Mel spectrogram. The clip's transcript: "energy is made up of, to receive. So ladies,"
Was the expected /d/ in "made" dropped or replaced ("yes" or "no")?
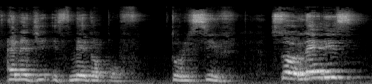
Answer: no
